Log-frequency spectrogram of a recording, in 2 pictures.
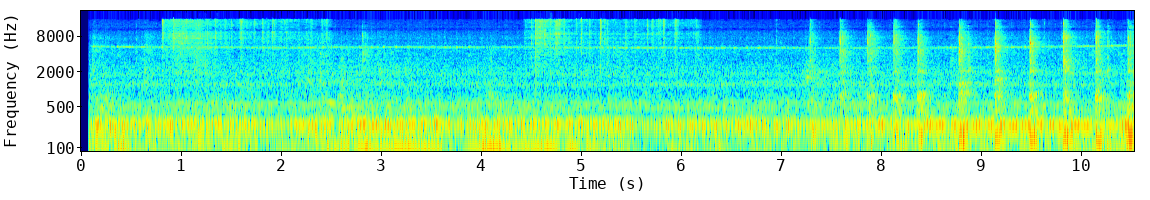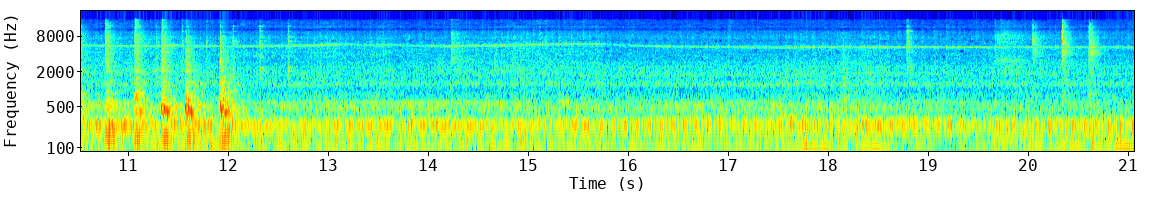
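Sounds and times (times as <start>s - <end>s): machine hum: 0.1s - 21.0s
arc welding crackle: 0.5s - 7.6s
hammer strikes on metal: 7.2s - 12.4s, 20.0s - 20.8s.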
